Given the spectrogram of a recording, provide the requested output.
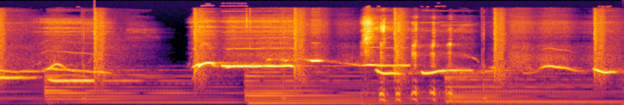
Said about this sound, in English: Can't whistle. I can't whistle either.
